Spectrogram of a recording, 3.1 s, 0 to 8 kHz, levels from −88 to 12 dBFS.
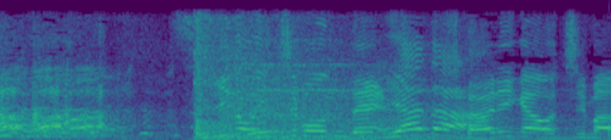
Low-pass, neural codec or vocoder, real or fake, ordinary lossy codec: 7.2 kHz; none; real; none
